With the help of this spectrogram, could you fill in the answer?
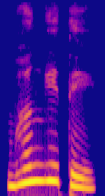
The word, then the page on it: ಭಂಗಿತೆ: bhangite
